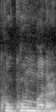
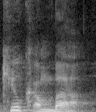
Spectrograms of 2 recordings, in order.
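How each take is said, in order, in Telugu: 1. మొదటి syllable 'koo' లా వినిపిస్తుంది. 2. మొదటి సిలబుల్ 'kyoo' లా వినిపిస్తుంది. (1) "కానీ తప్పది" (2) "క్యూకంబా అనాలి"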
